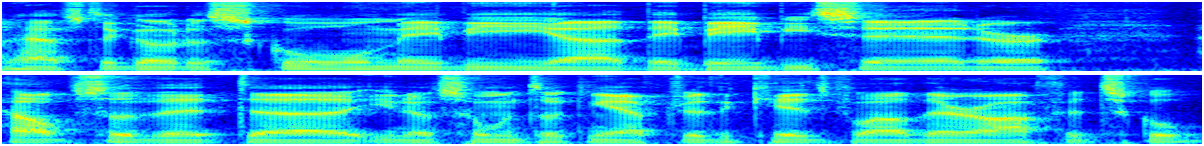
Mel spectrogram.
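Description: With a Pittsburgh accent, a man with a very deep, low voice races along at a very fast pace, hardly pausing and keeping his loudness very even. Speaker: radio co-host. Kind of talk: radio interview. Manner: casual, filler-heavy.

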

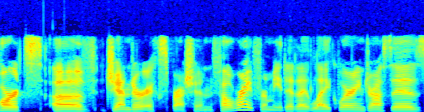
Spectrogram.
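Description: At a fairly slow pace, a woman speaks in a fairly low voice, a normal speaking voice. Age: 20s. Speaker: nonprofit worker, podcast guest. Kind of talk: casual interview chat.

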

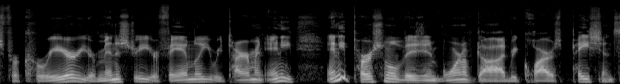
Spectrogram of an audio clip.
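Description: This man has a normal speaking voice, fairly low in pitch, with lively intonation at a fairly quick pace. The sound is dry and close with no echo. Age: 50s. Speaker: pastor. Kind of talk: casual chat.

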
